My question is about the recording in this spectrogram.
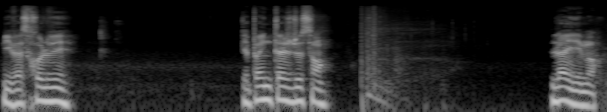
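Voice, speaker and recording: Man, medium pitch, horror game streamer, casual let's play commentary, anxious, self-deprecating, rambling. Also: steady tone, unhurried, a bit bright, a little hiss or hum. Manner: nervous, self-mocking, rambling to himself. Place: bedroom at home, indoors.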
